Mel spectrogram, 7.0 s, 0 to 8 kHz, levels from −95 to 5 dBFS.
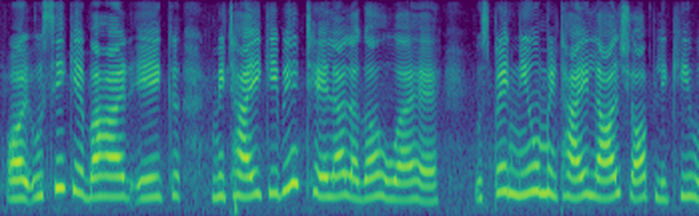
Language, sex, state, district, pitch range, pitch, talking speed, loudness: Hindi, female, Jharkhand, Palamu, 255-305 Hz, 275 Hz, 165 wpm, -16 LUFS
